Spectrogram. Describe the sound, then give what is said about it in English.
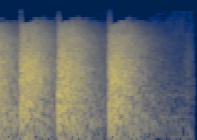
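Gunshots fired at a rattlesnake: a quick series of sharp, loud reports, each a sudden crack with a broad, noisy tail that decays before the next, the last one fading away toward the end. “you hit him with all four shots.”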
